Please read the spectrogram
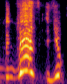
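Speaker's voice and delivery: sudden high, loud burst of excitement; blurting it out, too thrilled to finish; excited outburst. Real, not acted. Reader bursting out over a card, loud and high. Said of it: "I had got excited then".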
